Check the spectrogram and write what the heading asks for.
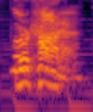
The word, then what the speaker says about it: Lorcana: How am I going to pronounce it right? Lorcana.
